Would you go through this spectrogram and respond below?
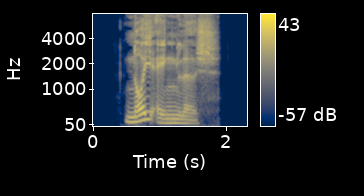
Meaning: Modern English
- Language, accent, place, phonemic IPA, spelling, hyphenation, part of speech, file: German, Germany, Berlin, /ˈnɔɪ̯ˌʔɛŋlɪʃ/, neuenglisch, neu‧eng‧lisch, adjective, De-neuenglisch.ogg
